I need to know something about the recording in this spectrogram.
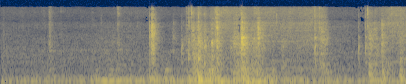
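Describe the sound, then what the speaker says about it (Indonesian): Electric power window motor on a Toyota Kijang Innova family car running for about two seconds, a steady whirring hum that swells in the middle, heard close inside the cabin with no talk. "Power window-nya normal."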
